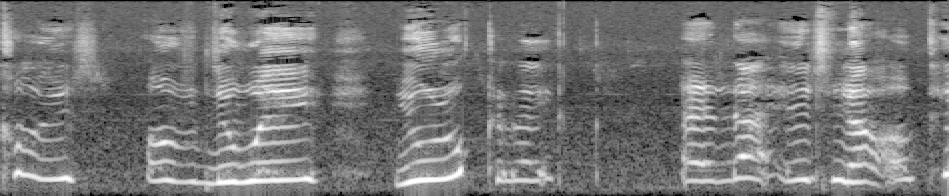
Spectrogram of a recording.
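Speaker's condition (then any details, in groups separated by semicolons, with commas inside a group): Cerebral palsy; birth oxygen deprivation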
